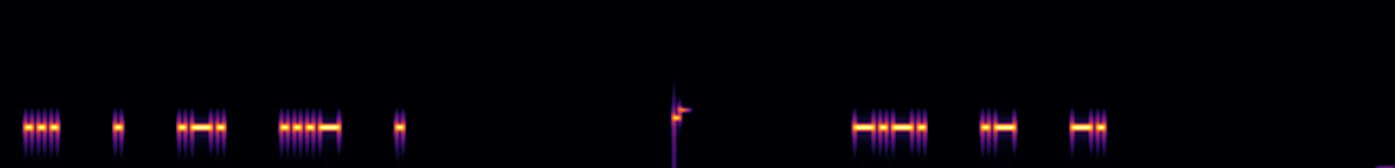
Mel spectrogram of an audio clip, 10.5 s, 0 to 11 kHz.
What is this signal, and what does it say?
Morse code, heard as a keyed tone, about 25 wpm, spaced as for 14 wpm, 700 Hz. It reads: SERVE CAN
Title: 3x Character Spacing - Top 500 Words - 25wpm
